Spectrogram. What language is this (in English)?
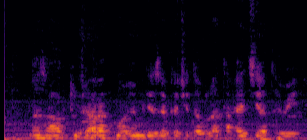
Pashto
